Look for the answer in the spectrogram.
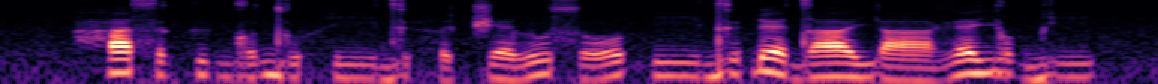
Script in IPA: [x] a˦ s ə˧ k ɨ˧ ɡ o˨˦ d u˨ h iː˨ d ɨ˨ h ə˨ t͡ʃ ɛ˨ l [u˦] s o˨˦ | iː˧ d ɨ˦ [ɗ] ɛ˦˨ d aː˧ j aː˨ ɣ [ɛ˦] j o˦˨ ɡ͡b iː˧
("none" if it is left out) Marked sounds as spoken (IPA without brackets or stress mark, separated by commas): h, u˦, ɗ, ɛ˦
